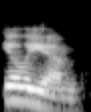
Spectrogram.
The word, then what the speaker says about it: ilium: um to know that terms like ilium or ilium um again are pronounced exactly the same but refer to different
